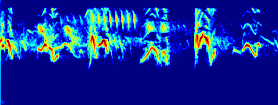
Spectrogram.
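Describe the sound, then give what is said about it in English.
Birds sing in a lively, continuous stream of high chirps, warbles and whistled trills, clear, with brief pauses between phrases and no voices. “using lawn equipment outside of morning hours when birds are singing the most.”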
